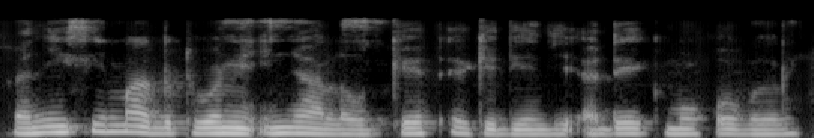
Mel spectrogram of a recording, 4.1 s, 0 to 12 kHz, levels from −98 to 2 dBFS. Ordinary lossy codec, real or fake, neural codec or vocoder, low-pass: none; fake; codec, 16 kHz, 2 kbps, X-Codec, HuBERT features, trained on LibriSpeech; 7.2 kHz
